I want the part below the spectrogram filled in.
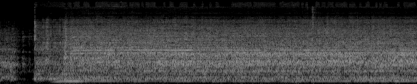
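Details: Slush Puppie slush machine after its no-spin repair, running with ice and salt loaded. A steady, even motor whir with a low hum underneath at constant speed, no knocking or grinding; healthy.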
